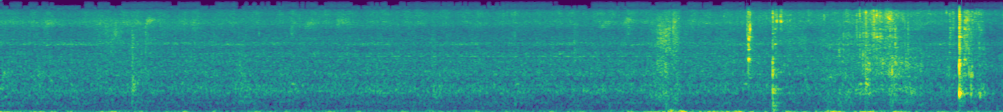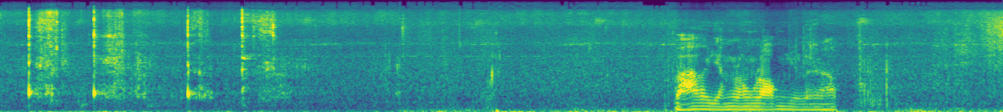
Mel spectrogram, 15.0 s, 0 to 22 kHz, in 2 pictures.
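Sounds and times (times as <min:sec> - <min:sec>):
spatula scraping a pan: 0:04.9 - 0:10.1
vegetables stir-frying in a pan: 0:05.6 - 0:10.2.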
